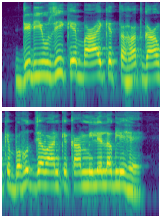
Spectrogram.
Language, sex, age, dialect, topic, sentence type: Magahi, male, 25-30, Central/Standard, agriculture, statement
